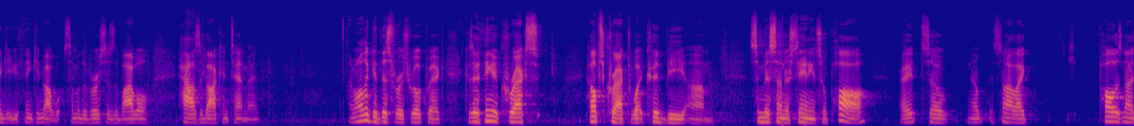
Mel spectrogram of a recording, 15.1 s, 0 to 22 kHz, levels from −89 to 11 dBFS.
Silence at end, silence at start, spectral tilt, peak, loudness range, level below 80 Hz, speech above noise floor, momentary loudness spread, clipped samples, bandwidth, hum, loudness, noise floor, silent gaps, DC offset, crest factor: 0 s; 0 s; -4 dB/octave; -10 dBFS; 5 LU; -80 dBFS; 39 dB; 17 LU; under 0.1%; 16 kHz; none; -32 LUFS; -72 dBFS; none; under 0.1%; 22 dB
